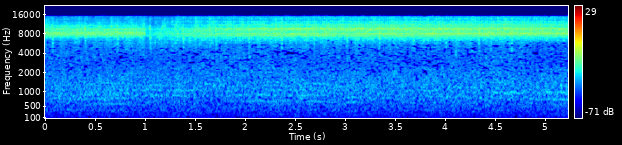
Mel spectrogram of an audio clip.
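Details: Grasshoppers in a village meadow in summer, amid wildflowers: an even, bright, high-pitched buzzing drone, briefly faltering after one second before continuing steadily.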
